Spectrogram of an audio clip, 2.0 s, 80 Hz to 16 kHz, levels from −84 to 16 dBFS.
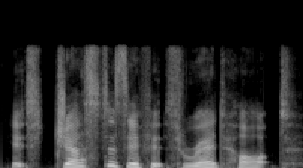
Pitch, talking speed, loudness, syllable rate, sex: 240 Hz, 235 wpm, -18 LUFS, 4.4 syllables/s, female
